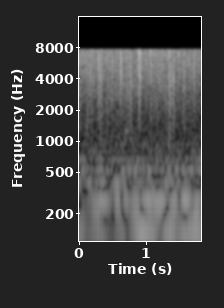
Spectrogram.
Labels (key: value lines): label: biophony, midshipman
recorder: SoundTrap 500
